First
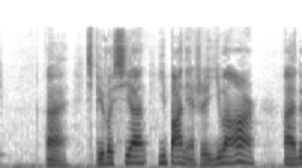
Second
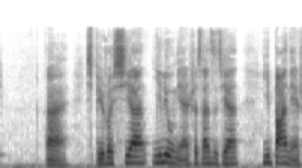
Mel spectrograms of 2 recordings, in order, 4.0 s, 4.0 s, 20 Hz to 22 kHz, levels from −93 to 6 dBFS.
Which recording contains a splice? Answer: first; 1 cut; at 2.0 s

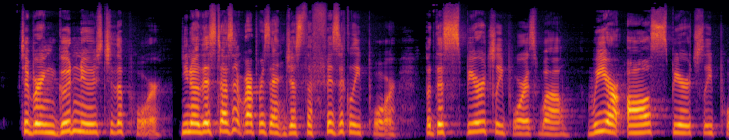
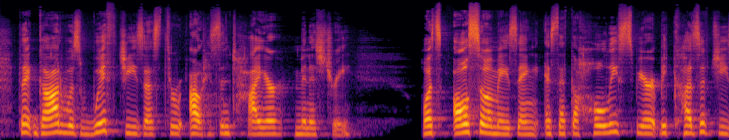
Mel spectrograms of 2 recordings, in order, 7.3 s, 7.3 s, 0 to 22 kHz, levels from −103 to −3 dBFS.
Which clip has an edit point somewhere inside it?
first; 1 cut; at 1.7 s

